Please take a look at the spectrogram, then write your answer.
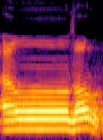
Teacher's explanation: را کو پر پڑا جائے گا اور نون کے اوپر اخفا کیا جائے گا. اخفا مطلب ناک میں آواز چھپا کر غنہ کیا جائے گا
